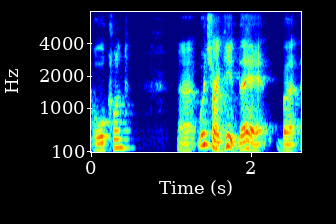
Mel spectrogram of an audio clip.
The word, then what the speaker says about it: Auckland: Now, Auckland, for those of you who don't know, that Auckland is spelled AUCK, so it's Auckland. And he thought he was boarding a plane to Oakland, which is OAK.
